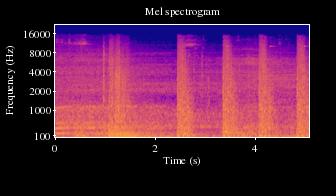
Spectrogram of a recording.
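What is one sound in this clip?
A shotgun fires loud blasts several times.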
